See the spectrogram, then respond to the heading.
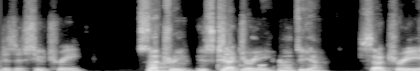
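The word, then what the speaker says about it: Suttree: of God and then in 1979 am I pronouncing this right is a su tree Sury is yeah Su tree and uh you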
